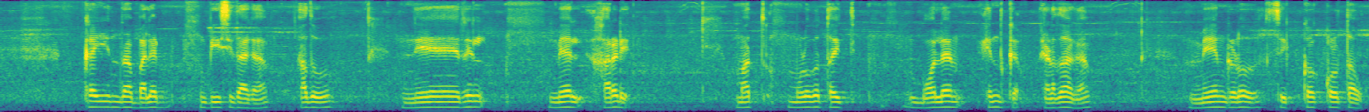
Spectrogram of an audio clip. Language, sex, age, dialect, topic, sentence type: Kannada, male, 31-35, Dharwad Kannada, agriculture, statement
